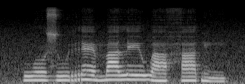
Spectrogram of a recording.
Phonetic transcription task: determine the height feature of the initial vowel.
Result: mid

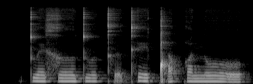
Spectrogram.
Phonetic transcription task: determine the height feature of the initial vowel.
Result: mid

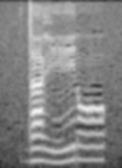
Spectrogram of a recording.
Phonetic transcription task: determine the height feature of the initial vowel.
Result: low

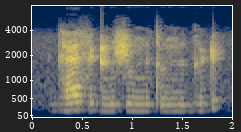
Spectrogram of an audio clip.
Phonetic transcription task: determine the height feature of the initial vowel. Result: low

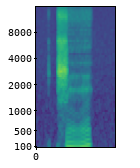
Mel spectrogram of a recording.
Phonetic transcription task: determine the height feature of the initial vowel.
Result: mid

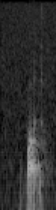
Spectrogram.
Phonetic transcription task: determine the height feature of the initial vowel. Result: low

